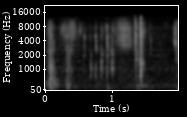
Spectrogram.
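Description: Computer keyboard being typed on: a handful of short, irregular keystroke clicks.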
